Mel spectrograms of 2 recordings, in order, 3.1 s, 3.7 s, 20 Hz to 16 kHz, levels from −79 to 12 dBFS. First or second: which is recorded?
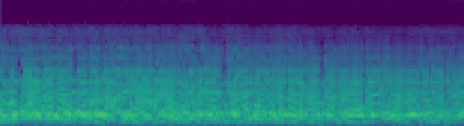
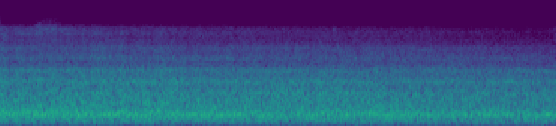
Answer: second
